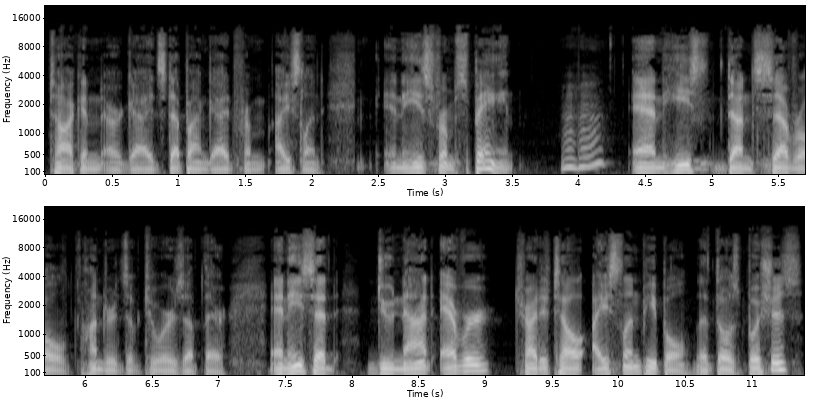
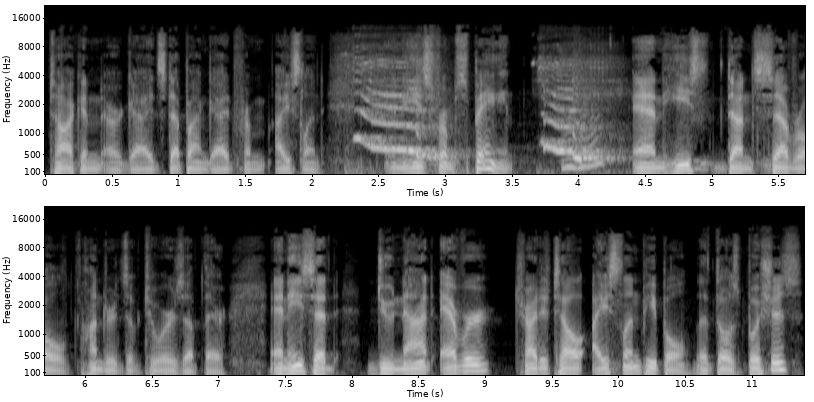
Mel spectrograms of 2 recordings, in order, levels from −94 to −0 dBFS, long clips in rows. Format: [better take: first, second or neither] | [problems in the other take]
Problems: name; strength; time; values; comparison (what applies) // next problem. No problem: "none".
first | dog barking; loud; from 2.5 to 4.5 s; peak level with the speech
